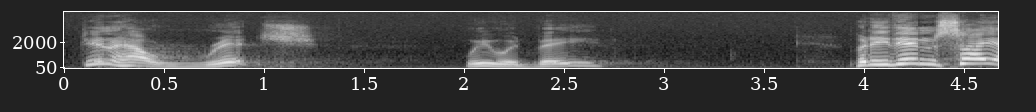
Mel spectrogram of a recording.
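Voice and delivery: normal talking voice

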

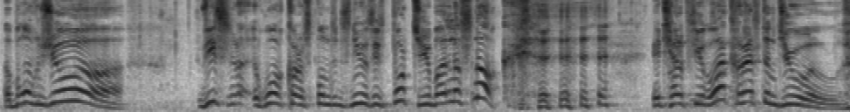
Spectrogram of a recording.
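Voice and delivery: put-on French-accented news reporter voice; Lesnok the war correspondent. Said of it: "in Lesnok's war correspondent's voice".

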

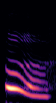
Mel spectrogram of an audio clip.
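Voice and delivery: loud, voiced storybook yawn; big yawn. A narrator's reading. Head is ready for a nap, yawning. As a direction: let out an exaggerated yawn.

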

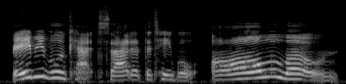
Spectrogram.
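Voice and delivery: usual speaking voice

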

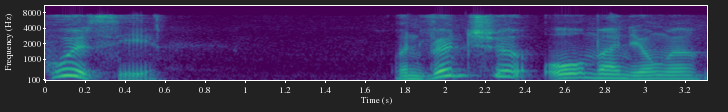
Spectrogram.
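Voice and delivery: high, loud, pleading outburst; gasped urging. A narrator's reading. Wife begs husband to wish boy back, frantic. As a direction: plead urgently, pitch leaping. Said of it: "keuchte die, seine Frau".

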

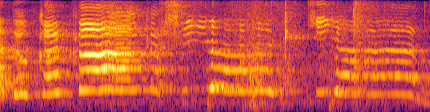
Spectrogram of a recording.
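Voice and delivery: high, slow, sung kasihan; singsong pity. Real, not acted. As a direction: coo it in mock pity. Pitying the gifter, drawn out. (mengasihani dengan nada tinggi bernyanyi)

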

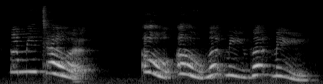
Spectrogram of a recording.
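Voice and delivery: high, eager cries of two states jostling to go first; eager squabbling. Acted. States squabbling to tell the story, eager high voices. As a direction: beg to be the one who tells it. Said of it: "Ohio and Colorado are fighting".

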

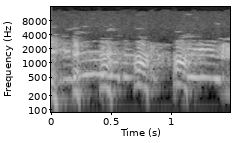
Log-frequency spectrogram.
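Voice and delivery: long high laugh. Acted. Eder laughing at Pumuckl buried in snow, a long high laugh.

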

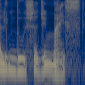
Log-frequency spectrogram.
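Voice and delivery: ordinary delivery

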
